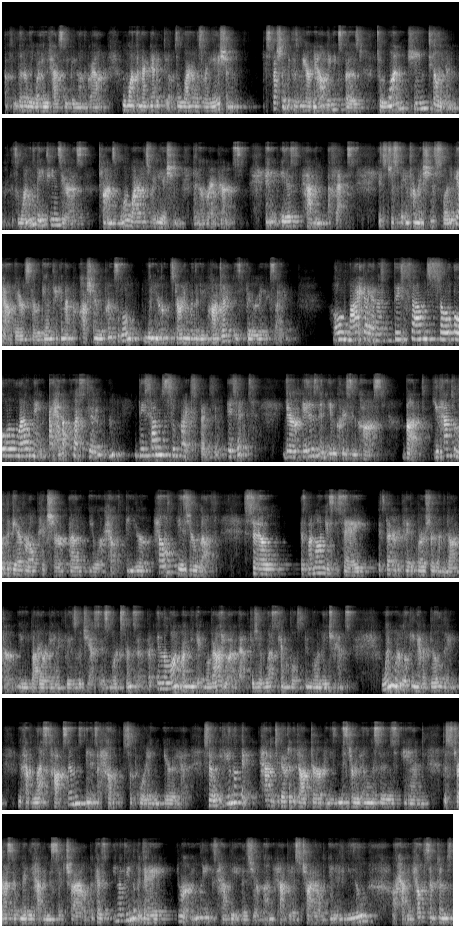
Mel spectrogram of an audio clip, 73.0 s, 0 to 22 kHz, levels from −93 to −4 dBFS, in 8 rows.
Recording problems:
garbled, watery; badly; nothing above 7.5 kHz
room echo; slight; dies away in 0.5 s
off-mic speech; somewhat distant
thin; very slightly; fading below 250 Hz

